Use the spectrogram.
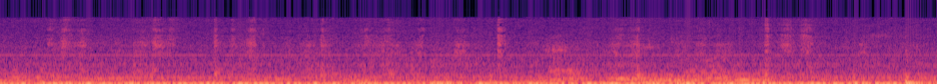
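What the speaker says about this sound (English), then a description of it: "So I am just going to write use inverse operations." A marker scratches and squeaks across a board in short strokes as a math teacher writes out a line, close and steady, with a faint low hum underneath.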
